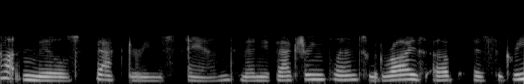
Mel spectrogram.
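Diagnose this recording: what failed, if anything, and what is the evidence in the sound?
The codec stage is the culprit. The whole speech clip is squeezed into a narrowband line of about 250 Hz to 3.7 kHz and has a clearly rough, slightly synthetic edge. That's the iLBC codec at work, and the sound fits its 13.33 kbps mode with 30 ms frames.

There's also a network hiccup: lost iLBC frames around 3.72 to 3.76 s, a gap about one 30 ms frame long. The decoder papers over it by repeating the last pitch cycle with some noise, so you hear a brief buzzy held vowel. The speech is clean again right after, since each frame decodes independently.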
